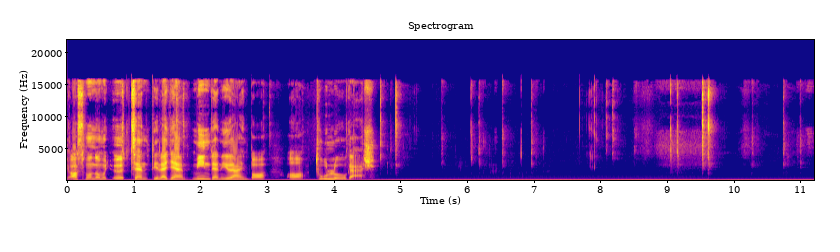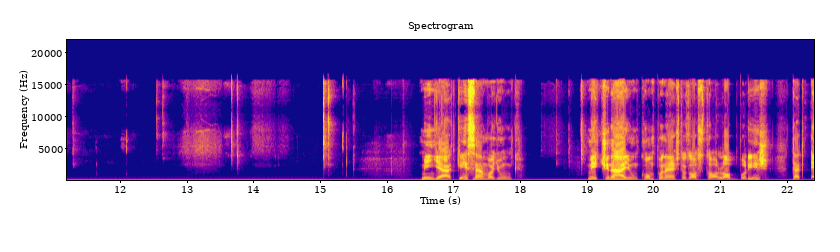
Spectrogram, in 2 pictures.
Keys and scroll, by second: 0.8 5, 1.6 Return, 3.0 Return, 4.1 5, 4.8 Return, 6.5 Return, 9.0 5, 9.4 Return, 13.6 5, 15.0 Return, 18.7 space.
